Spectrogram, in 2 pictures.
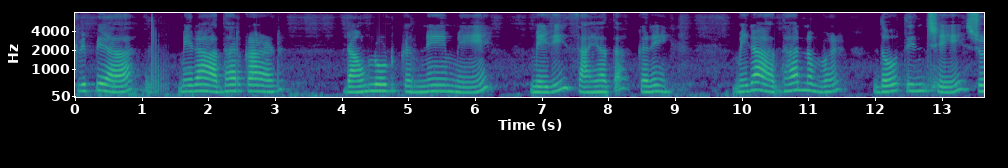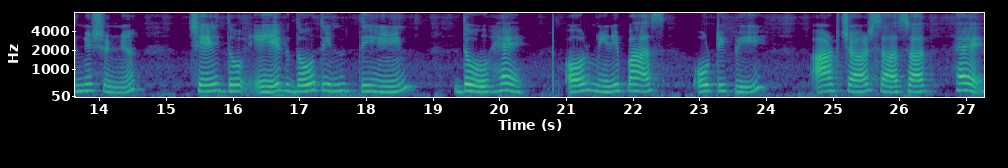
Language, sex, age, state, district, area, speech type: Hindi, female, 45-60, Madhya Pradesh, Chhindwara, rural, read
